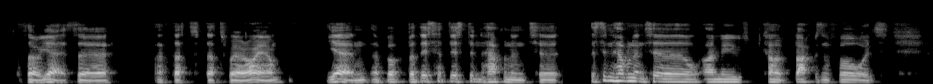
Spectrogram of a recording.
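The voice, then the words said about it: British accent. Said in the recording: “I'm in London, UK, obviously, with a British accent.”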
